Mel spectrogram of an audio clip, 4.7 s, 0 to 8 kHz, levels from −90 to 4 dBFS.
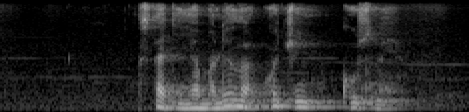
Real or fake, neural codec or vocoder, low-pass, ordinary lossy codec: real; none; 7.2 kHz; none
